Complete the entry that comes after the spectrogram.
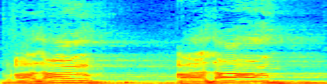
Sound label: alarm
